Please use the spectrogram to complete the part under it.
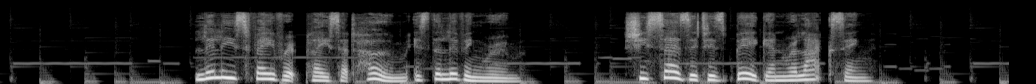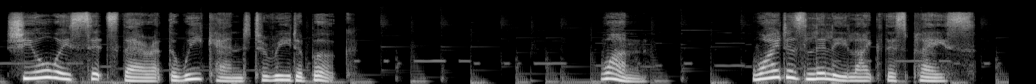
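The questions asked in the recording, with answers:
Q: Why does Lily like this place?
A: It is big and relaxing.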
